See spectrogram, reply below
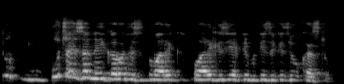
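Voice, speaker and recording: A man's voice: sits high, expressive, racing. A man with an Indian accent giving a motivational business talk, emphatic and repetitive, often dropping into English phrases. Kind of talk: motivational speech.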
